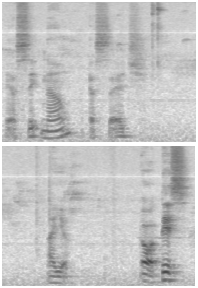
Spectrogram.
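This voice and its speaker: A man's voice: mid-range voice, very animated, drawn-out words, creaky. A Brazilian man with a Brazilian Portuguese accent, casually walking through his study notes. He repeats each example word and keeps checking in with his listener. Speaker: channel host and Japanese learner. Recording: echoey room with faint background noise.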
